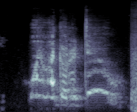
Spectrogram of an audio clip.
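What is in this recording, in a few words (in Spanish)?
Voice Acting, Spanish, female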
